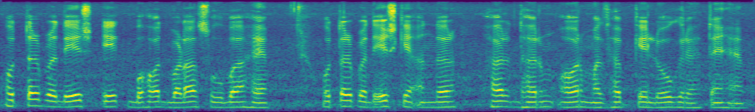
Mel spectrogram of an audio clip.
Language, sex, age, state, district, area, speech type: Urdu, male, 18-30, Uttar Pradesh, Aligarh, urban, spontaneous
